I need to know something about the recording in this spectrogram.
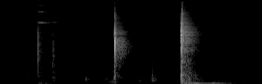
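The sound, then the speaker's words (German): A non-euro coin is flicked for heads or tails with a short bright metallic ring, then two sharp slapping thuds follow as it is caught and slapped down onto a hand. No one speaks. “Wir haben gesagt, wir werfen eine Münze.”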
